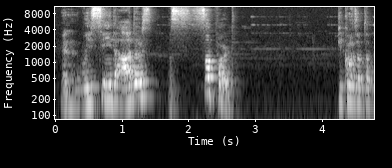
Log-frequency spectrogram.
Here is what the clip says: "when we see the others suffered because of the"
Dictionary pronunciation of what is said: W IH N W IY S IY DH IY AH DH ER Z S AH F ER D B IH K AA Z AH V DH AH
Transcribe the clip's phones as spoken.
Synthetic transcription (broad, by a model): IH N W IY S IY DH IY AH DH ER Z S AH P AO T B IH K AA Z AH V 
